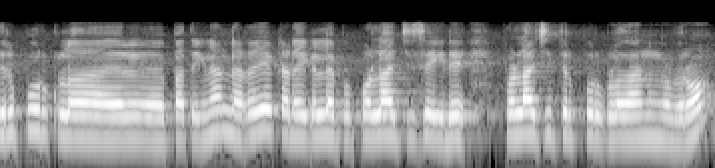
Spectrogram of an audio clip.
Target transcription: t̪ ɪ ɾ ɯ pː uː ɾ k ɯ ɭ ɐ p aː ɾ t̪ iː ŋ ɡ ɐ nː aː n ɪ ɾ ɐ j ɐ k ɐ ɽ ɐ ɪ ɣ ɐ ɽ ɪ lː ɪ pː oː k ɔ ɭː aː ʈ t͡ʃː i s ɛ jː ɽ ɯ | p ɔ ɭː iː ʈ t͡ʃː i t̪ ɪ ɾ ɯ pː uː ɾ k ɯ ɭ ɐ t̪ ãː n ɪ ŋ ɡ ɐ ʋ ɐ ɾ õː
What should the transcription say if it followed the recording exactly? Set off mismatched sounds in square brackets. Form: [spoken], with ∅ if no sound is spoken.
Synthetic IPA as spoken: t̪ ɪ ɾ ɯ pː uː ɾ k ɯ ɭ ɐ p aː ɾ t̪ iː ŋ ɡ ɐ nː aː n ɪ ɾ ɐ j ɐ k ɐ ɽ ɐ ɪ ɣ ɐ [ɭ] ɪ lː ɪ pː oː [p] ɔ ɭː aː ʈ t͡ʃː i s ɛ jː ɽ ɯ | p ɔ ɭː [aː] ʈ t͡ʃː i t̪ ɪ ɾ ɯ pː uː ɾ k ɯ ɭ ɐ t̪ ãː n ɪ ŋ ɡ ɐ ʋ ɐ ɾ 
